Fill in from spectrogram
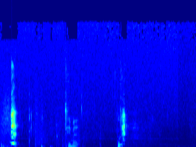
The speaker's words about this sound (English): Are you okay? No, I have the hiccups. I'm trying not to hiccup.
